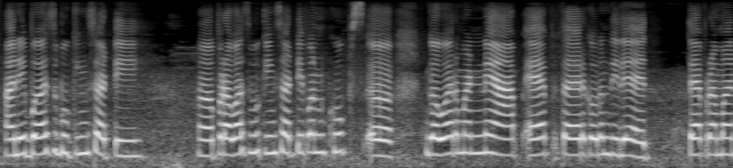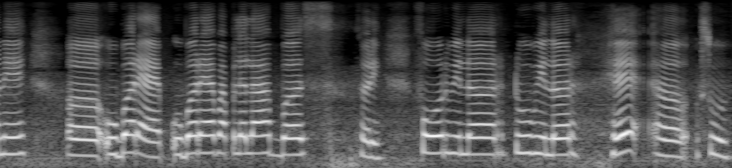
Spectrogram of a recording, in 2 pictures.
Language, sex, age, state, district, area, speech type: Marathi, female, 18-30, Maharashtra, Mumbai Suburban, urban, spontaneous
